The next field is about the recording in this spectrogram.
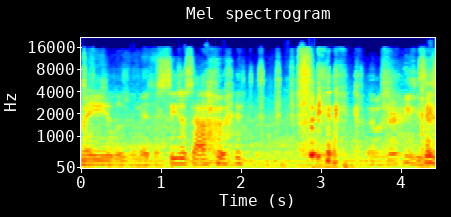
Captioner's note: chuckles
